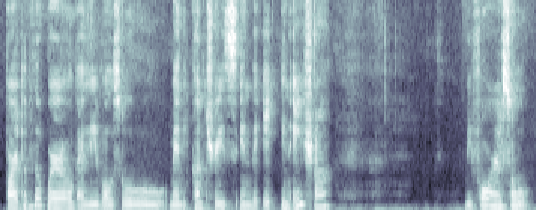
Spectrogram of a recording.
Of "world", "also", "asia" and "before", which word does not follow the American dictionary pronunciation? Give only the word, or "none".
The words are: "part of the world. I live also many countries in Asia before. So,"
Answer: asia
